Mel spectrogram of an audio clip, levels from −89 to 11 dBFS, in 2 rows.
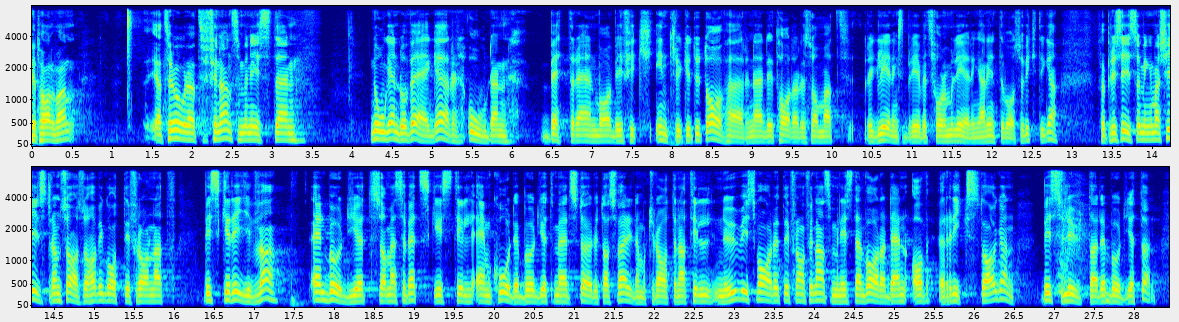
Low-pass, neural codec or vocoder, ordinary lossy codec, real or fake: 7.2 kHz; none; none; real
